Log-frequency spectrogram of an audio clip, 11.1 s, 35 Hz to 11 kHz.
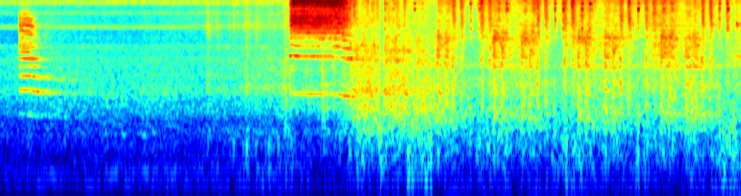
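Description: Approaching EP1M electric locomotive sounding its horn, first a short blast and then a louder blast about four seconds in as it reaches the track edge. The passenger train then rushes past close by, with a loud rumble and a rapid, regular clatter of coach wheels over the rails.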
